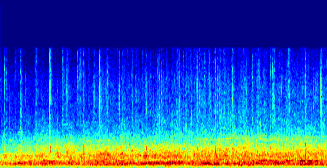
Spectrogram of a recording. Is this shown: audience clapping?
yes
